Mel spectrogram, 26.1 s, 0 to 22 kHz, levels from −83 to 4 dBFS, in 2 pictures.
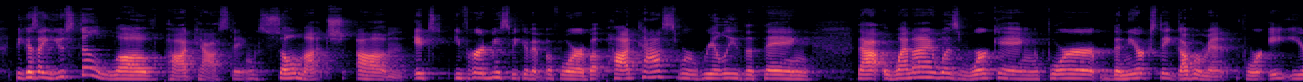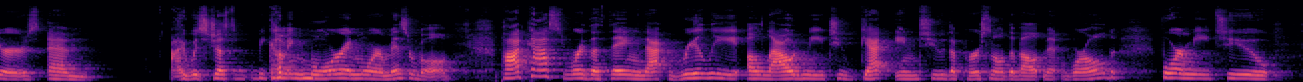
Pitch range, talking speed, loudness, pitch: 175-215 Hz, 150 wpm, -29 LUFS, 190 Hz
